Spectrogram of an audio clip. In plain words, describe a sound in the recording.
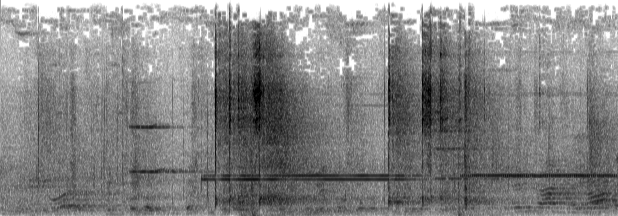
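Metal blades clash and scrape as fencers spar.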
